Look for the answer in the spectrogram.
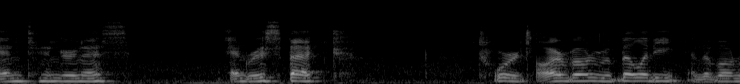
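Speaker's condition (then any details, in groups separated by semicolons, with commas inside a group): Cerebral palsy; speaks slower at times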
